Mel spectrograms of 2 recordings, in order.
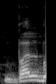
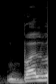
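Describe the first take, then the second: First: बल्ब ending in b, as balb; correct b ending. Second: बल्ब ending in v, as balv; बल्ब with व for the last ब; wrong v ending. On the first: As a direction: close the lips to end बल्ब on b. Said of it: "बल्ब होगा". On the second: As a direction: end बल्ब on v with lips open. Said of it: "नहीं होगा". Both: Shown as a demonstration.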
